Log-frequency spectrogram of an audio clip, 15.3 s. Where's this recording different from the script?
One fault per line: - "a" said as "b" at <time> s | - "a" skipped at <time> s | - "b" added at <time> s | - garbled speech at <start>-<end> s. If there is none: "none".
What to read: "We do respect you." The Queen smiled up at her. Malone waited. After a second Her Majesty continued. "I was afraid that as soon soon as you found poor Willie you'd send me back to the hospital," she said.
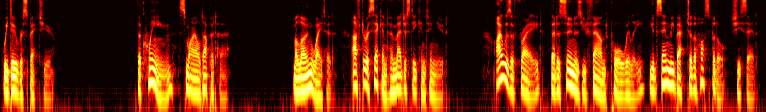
- "soon" skipped at 11.5 s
